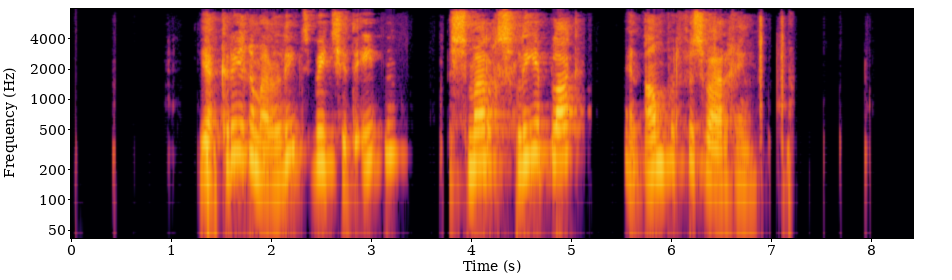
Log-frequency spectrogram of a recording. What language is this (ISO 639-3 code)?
fry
